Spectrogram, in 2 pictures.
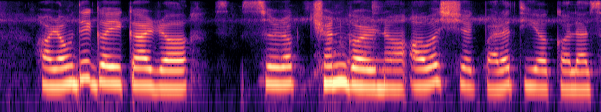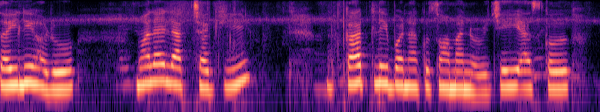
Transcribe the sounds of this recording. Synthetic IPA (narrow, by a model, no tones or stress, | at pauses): hʌɽaw̃d̪eɡʌekarʌ | suɾʌk̚t͡ʃʰʌnɡʌrnʌʔabʌsjʌk̚bʱaɾʌt̪ijʌkʌlasʌjliɦʌɾu | mʌlajlaɡ̚t͡sʰʌki | kaʈlebʌnakosʌmanɦʌɾut͡sʌĩʌd͡zʌko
